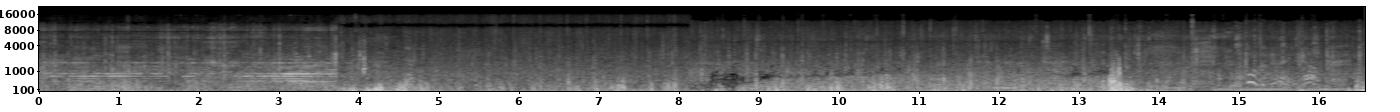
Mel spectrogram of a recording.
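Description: Runners' footsteps on an asphalt road with wind buffeting the microphone, opening with a few seconds of sustained, music-like tones; a single thump stands out past the middle.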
